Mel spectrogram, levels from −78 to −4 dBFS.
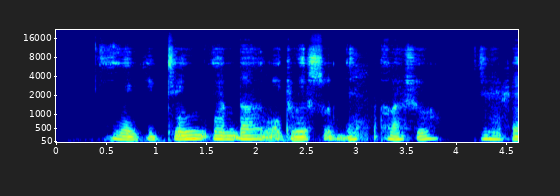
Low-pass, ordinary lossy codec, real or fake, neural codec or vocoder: none; none; fake; codec, 44.1 kHz, 1.7 kbps, Pupu-Codec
